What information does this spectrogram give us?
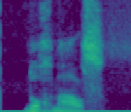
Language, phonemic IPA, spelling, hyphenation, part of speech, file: Dutch, /ˈnɔx.maːls/, nogmaals, nog‧maals, adverb, Nl-nogmaals.ogg
- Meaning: once again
